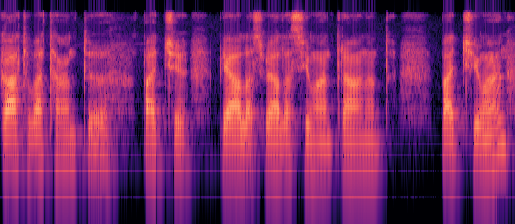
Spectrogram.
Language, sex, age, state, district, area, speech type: Kashmiri, male, 18-30, Jammu and Kashmir, Budgam, rural, spontaneous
